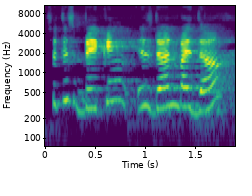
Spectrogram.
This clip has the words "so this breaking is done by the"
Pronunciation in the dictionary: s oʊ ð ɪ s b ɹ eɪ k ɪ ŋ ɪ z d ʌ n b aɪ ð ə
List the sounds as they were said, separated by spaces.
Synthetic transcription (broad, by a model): s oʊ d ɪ s b eɪ k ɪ ŋ ɪ z d ʌ n b aɪ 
